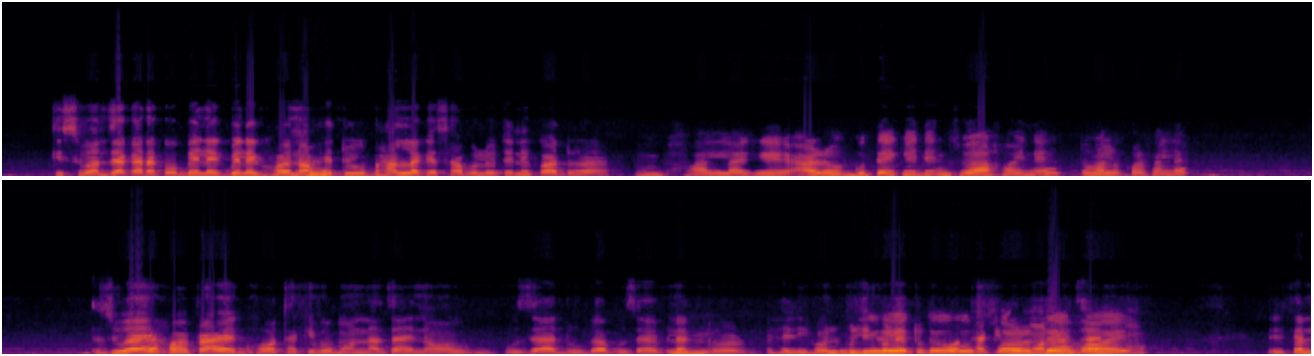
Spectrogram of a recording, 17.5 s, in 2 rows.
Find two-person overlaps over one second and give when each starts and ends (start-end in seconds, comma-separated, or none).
14.4-16.2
